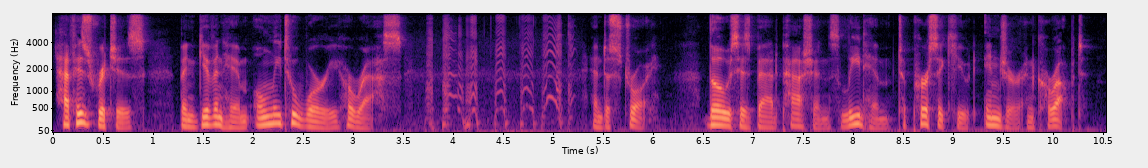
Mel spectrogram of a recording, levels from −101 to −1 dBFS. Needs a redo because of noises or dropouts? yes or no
yes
